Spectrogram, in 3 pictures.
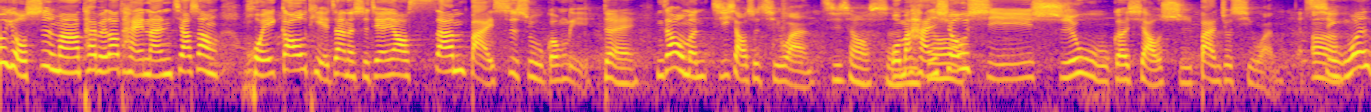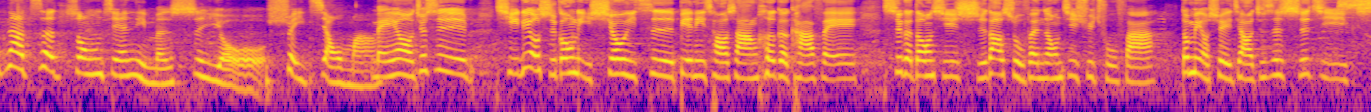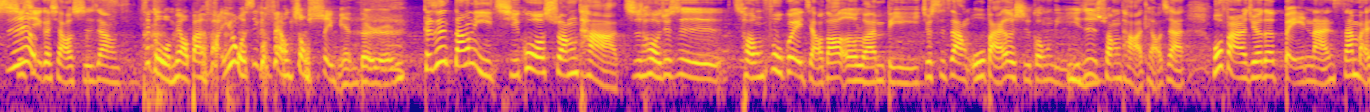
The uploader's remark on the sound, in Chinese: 2022 Taipei Cycle台北國際自行車展-Live Podcast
